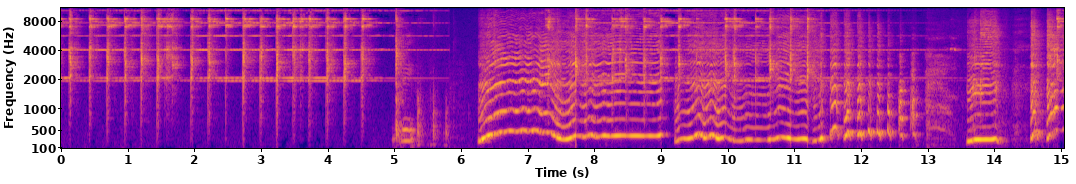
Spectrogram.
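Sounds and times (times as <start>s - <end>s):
clicking percussion: 0.0s - 5.2s, 7.3s - 11.5s
small bell ringing: 0.0s - 5.8s, 7.9s - 13.5s
buzzy kazoo-like melody: 6.2s - 11.9s, 13.0s - 15.0s.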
